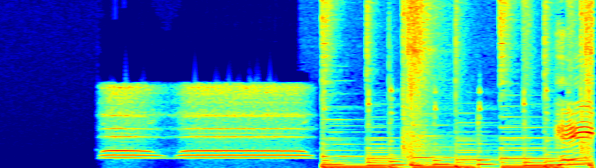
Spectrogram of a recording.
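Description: Cartoon steam-train whistle, a chord of several tones, blown twice: a short blast, then a longer one of about a second. About two and a half seconds in, the backing music of a children's song starts.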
